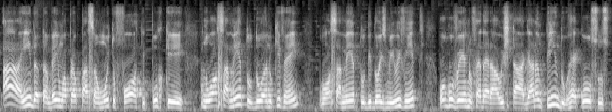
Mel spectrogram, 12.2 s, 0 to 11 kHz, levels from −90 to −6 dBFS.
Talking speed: 120 wpm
